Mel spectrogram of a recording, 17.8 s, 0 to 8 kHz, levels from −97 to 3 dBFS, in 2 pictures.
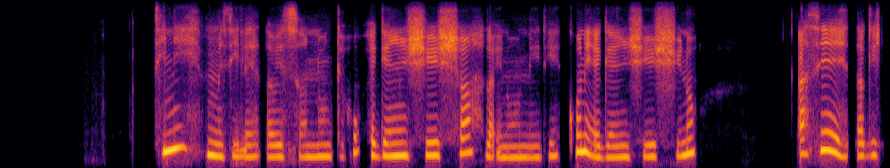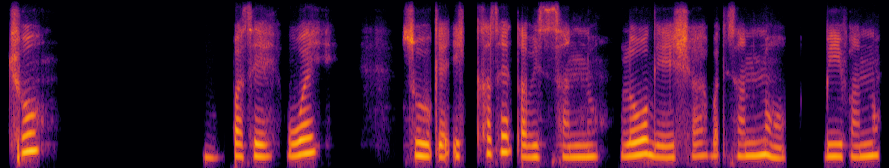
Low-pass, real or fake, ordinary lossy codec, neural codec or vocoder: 7.2 kHz; real; Opus, 32 kbps; none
